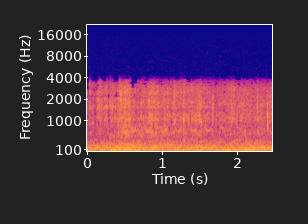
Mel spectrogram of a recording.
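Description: Portable camping gas stove burning steadily under a pot of boiling noodles: an even rushing hiss with a low rumble underneath and a few faint ticks.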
